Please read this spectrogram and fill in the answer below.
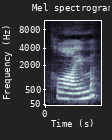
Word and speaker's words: climb: MB, the B is silent, and we're going to hear M. Comb, climb, and crumb.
